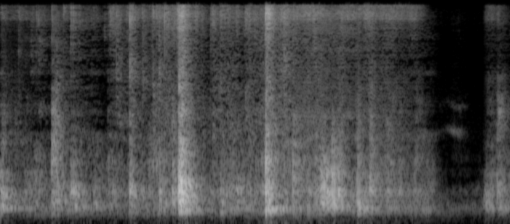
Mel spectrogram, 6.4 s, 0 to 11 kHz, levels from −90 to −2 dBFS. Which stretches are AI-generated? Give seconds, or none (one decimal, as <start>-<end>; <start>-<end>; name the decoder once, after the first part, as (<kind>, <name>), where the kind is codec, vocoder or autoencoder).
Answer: 3.7-6.4 (vocoder, Vocos)

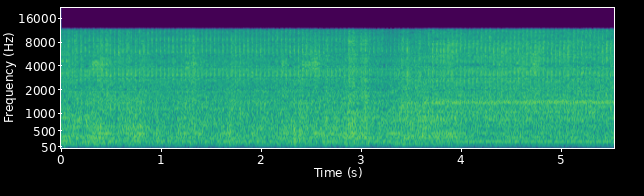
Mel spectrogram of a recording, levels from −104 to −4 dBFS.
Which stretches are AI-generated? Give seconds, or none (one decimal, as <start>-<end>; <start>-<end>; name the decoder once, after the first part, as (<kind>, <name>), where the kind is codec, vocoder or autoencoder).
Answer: 0.0-2.2 (vocoder, Vocos); 3.8-5.1

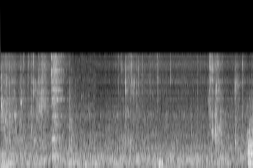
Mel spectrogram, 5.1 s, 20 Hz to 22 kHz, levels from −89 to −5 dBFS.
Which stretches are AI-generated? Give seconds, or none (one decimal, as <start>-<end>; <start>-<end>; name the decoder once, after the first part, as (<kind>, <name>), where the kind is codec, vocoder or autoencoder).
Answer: 0.0-1.4 (codec, DAC); 1.9-5.1

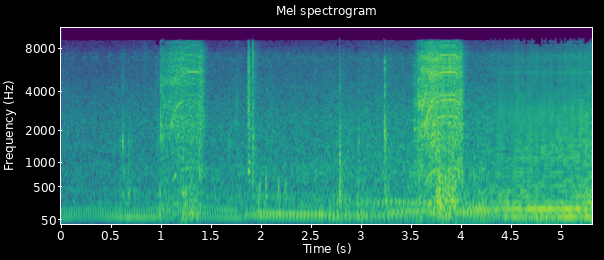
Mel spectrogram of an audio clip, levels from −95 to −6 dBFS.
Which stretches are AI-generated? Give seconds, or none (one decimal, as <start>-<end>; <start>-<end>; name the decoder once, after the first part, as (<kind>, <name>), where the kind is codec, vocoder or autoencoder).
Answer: 4.3-5.3 (vocoder, BigVGAN v2)

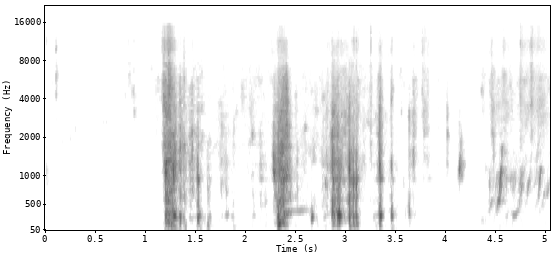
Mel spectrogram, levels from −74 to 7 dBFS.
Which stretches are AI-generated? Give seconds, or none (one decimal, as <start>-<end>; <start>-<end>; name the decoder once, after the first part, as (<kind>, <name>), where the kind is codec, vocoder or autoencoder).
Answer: 0.0-5.1 (vocoder, Vocos)

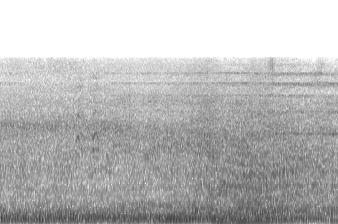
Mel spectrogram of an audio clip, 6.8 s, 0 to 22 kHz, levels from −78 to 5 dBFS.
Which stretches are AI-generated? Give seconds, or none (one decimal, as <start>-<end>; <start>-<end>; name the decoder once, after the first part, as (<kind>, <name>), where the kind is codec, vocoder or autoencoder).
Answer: 0.0-0.5 (codec, SNAC); 2.2-4.4; 5.0-5.4; 6.2-6.8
